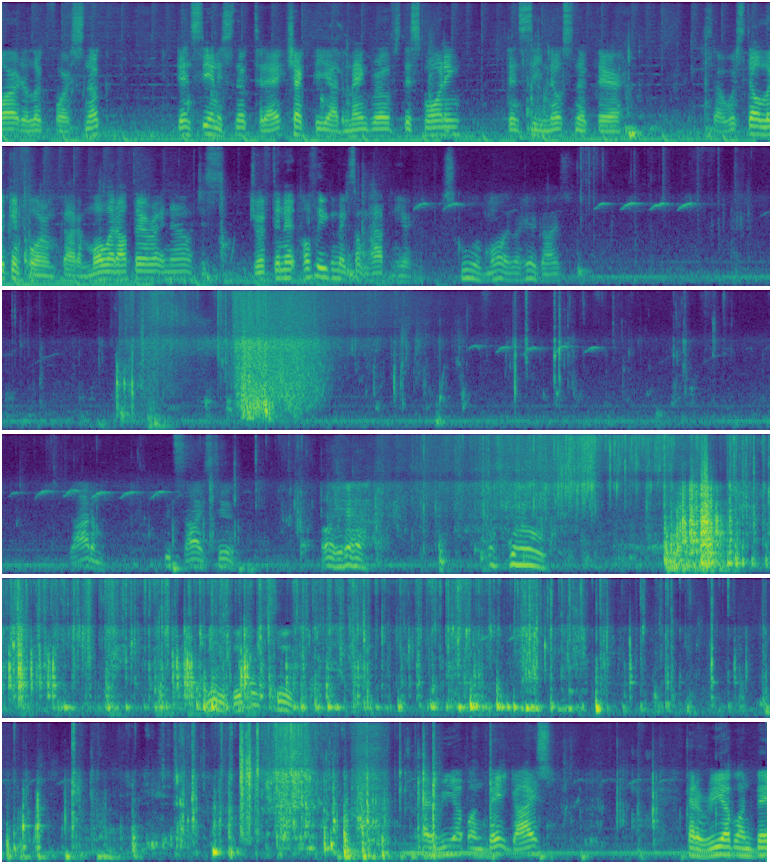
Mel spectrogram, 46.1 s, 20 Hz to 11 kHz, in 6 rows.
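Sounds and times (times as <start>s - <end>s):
water sloshing in bucket: 1.8s - 9.0s, 15.0s - 22.7s, 23.6s - 45.4s
drips and knocks: 5.1s - 8.4s, 11.0s - 11.5s, 26.8s - 45.4s
bird chirps: 11.8s - 12.4s, 13.5s - 16.0s, 20.0s - 21.5s, 22.7s - 25.7s, 43.9s - 45.2s
fish flicking in bucket: 16.5s - 19.8s, 27.0s - 42.6s
net splashing into water: 16.5s - 20.0s, 25.8s - 37.6s, 40.0s - 42.2s.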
